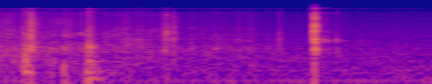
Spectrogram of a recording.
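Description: Handling noise from a cardboard box of soap flakes being turned and held up: a few light knocks and rustles, then one sharp click about one and a half seconds in.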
